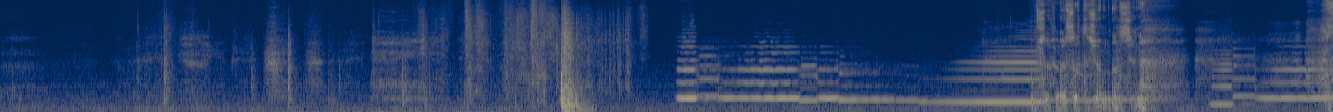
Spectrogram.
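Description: A few soft knocks and handling noises from a wooden wall panel being worked open, with one heavy thump partway through. About halfway, a gentle flute-like melody of background music begins and carries on to the end.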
